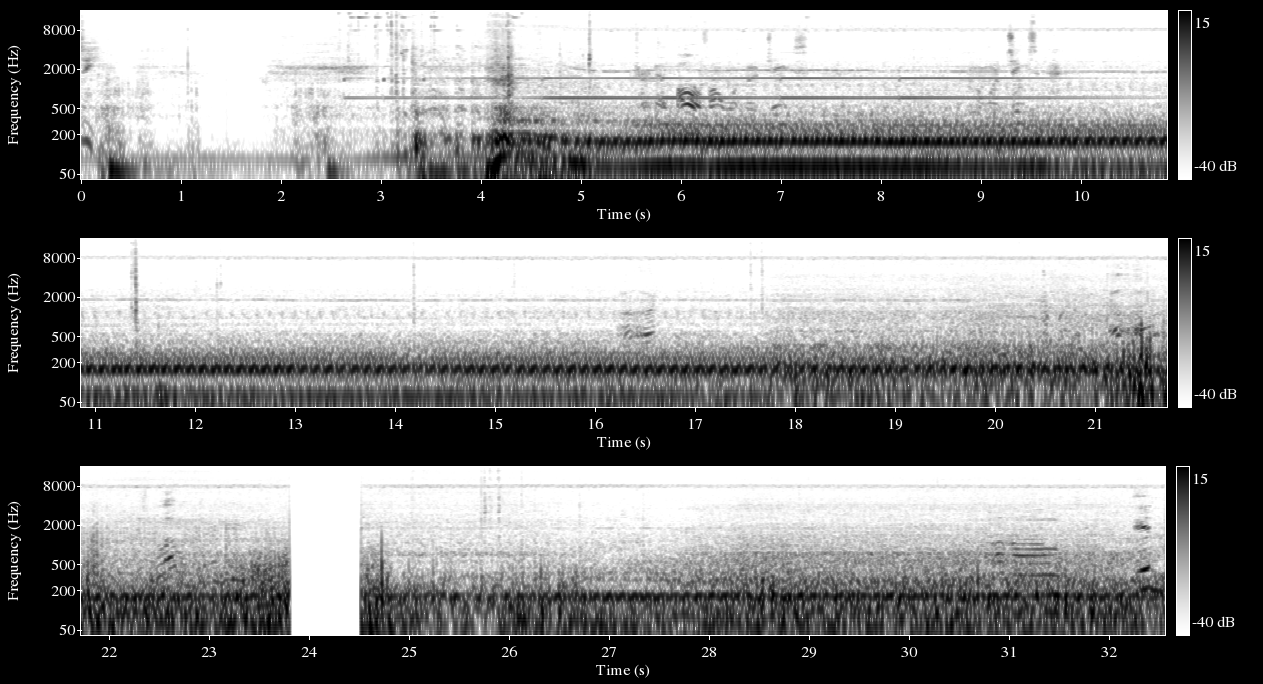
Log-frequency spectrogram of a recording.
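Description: Camaro engine cranked and started about four seconds in, then idling steadily with a low hum. A few thin steady high tones sound for several seconds around the start.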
